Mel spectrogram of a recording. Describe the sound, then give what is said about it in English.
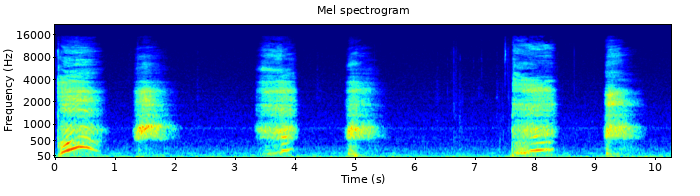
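Deep breaths taken together in a slow, steady rhythm, as six distinct airy breath sounds separated by quiet pauses, with no talk between them. “Let's all take three big breaths and think of three things we're thankful for.”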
